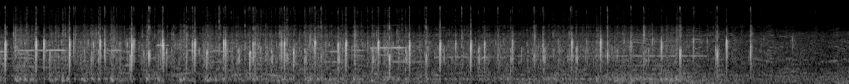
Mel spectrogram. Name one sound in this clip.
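Lively folk music plays outdoors.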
